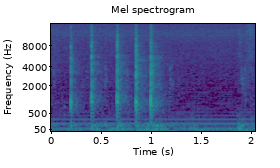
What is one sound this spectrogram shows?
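Chalk taps and clicks against a blackboard.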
